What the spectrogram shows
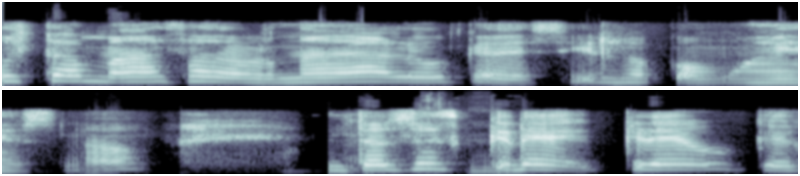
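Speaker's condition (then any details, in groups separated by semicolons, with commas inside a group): Cerebral palsy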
